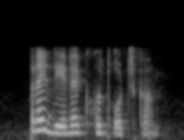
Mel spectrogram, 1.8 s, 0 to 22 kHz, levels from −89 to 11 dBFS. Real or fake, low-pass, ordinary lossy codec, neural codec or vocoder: fake; 5.4 kHz; none; codec, 24 kHz, 1 kbps, SNAC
